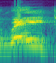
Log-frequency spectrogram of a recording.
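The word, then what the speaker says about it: wait: लिखा है it's called वेट, इट्स नॉट बेट, व्हाट इज, it's called वेट। आप तमाम लोगों से सुनते होंगे उनका प्रोनाउंसिएशन बहुत गंदा होता है और वो कहते हैं बेट, बाटर, ए बाटर लाओ, ठीक है।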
